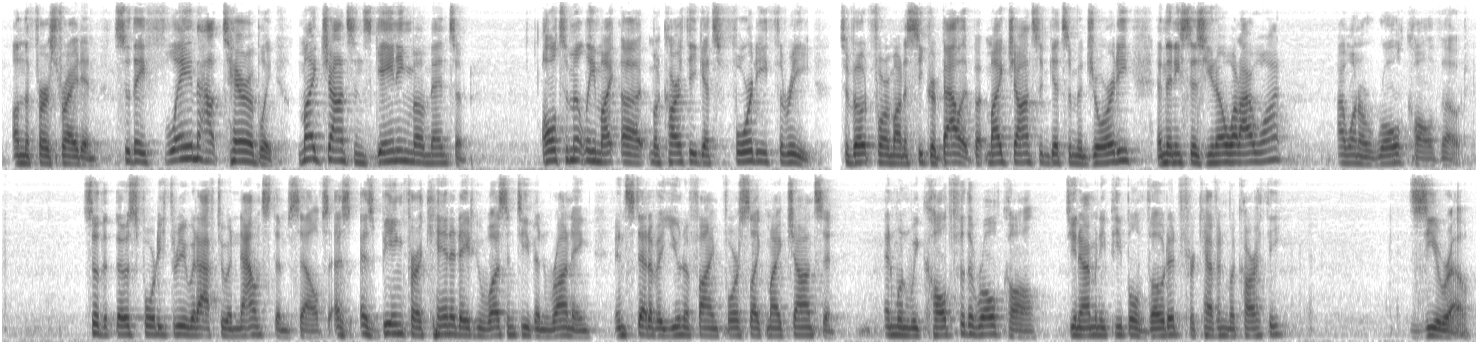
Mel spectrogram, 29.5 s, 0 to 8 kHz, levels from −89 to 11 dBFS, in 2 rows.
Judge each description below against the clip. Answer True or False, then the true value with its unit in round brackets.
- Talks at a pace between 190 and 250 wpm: True (195 wpm)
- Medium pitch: True (145 Hz)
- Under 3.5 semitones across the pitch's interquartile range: True (2.8 semitones)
